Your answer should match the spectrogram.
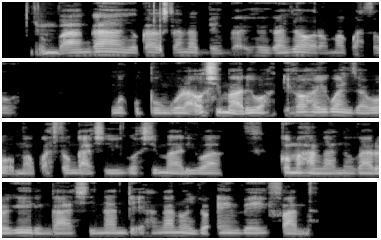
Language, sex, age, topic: Oshiwambo, male, 25-35, finance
